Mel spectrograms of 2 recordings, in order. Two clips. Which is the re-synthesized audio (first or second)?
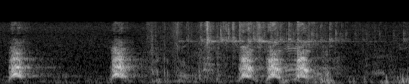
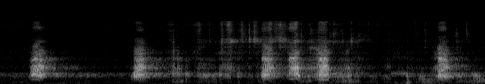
second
